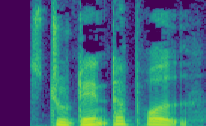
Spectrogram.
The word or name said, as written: studenterbrød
